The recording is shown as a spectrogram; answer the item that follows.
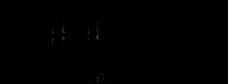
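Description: Faint computer mouse clicks: four short clicks in two quick pairs, about half a second to a second in, against near silence.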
